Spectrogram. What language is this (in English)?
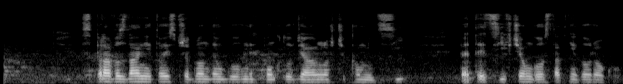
Polish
